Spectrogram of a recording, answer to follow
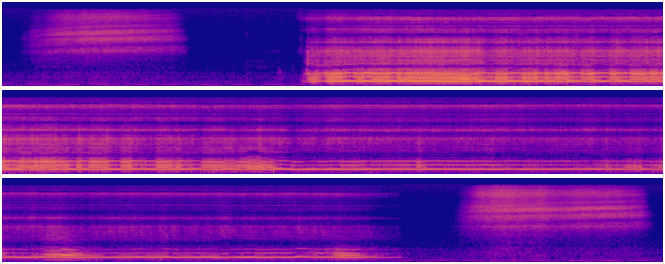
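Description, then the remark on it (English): A long, steady buzzing hum from a voice, held on one pitch for about fourteen seconds as a slow exhale after a deep breath in, framed by soft breathy inhales before and after. “I'm going to breathe in deeply. And then I'm going to exhale slowly with the buzzing sound.”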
